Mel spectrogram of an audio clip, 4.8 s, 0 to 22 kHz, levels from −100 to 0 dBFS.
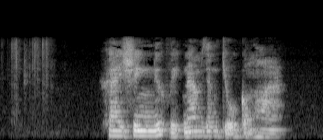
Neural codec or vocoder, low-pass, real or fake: none; 7.2 kHz; real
